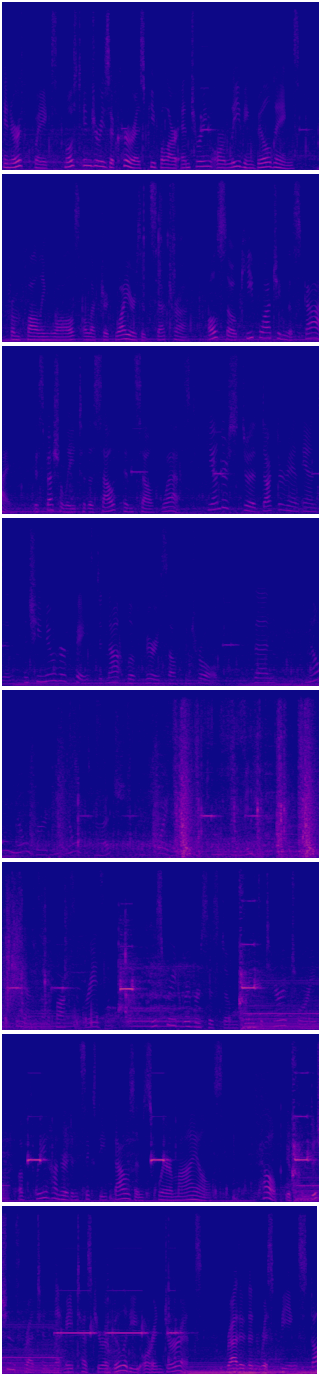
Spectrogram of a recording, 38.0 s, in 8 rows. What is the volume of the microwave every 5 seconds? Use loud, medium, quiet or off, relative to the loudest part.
quiet, quiet, quiet, quiet, loud, loud, loud, loud.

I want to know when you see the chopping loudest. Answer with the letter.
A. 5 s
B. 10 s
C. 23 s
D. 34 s
C.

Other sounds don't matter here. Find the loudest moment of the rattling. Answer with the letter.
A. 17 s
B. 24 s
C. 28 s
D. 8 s
B.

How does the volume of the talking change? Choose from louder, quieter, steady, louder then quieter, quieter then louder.
quieter then louder.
